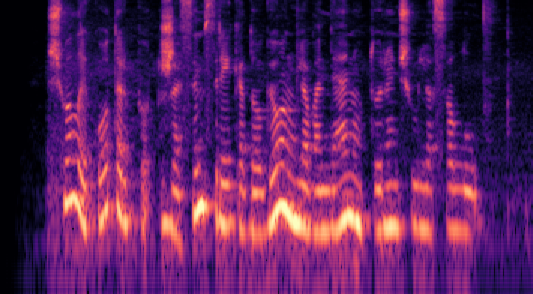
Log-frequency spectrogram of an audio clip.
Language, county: Lithuanian, Marijampolė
